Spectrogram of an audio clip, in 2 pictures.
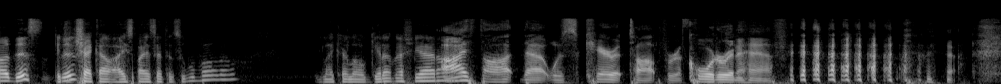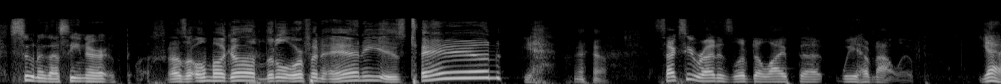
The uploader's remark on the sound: live from The Duke Store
